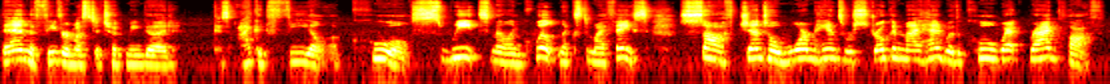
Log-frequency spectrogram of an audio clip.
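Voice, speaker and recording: A woman's voice: fairly high pitch, a little slow. A woman narrating a storybook expressively in a first-person read-aloud. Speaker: storybook reader.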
